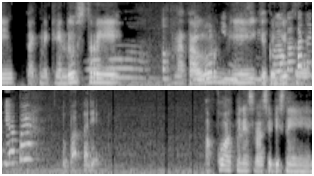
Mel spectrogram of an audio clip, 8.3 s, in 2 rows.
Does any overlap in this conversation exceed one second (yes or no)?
yes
